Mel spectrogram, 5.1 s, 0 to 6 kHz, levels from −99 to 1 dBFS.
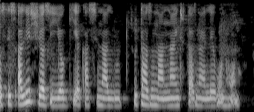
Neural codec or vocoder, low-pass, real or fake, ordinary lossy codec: none; 5.4 kHz; real; none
